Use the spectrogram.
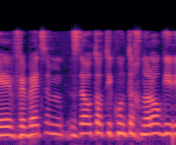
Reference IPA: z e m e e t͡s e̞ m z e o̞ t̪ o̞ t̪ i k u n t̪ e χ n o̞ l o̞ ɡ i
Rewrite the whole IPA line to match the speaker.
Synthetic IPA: v e b e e t͡s e̞ m z e o̞ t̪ o̞ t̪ i k u n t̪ e χ n o̞ l o̞ ɡ i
